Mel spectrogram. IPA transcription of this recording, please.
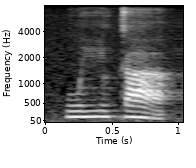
w iː˦ l k a˦˨

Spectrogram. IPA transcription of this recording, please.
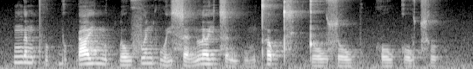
ŋ ɐ˥ n pʰ ʊ˨˥ k̚ j ʊ˧ k̚ aː˥ j n̪ ʊ˨ k̚ l o˧ w f ɵ˥ n kʷ ɐ˨˥ j s ɐ˨˥ n l ɐ˥ j t͡s ɐ˨˩ ŋ kʷ ɐ˨˥ m t̪ʰ ɐ˥ p̚ t͡sʰ ɪ˨ k̚ t̪ o˧ w s o˨˧ w p ʊ˨ k̚ h o˧ w k o˨˥ w t͡sʰ ʊ˨ k̚

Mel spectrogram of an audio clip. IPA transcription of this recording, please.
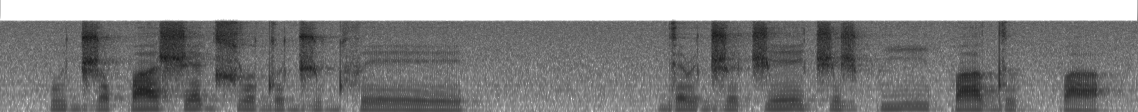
u d͡ʒ ɔ p a ʃ ɛ ɡ ɕ o d o d͡ʒ u d f eː | ɡ ɛ ɹ d͡ʒ ɤ t͡ʃ eː t͡ʃ ɛ ʒ p iː p a d ɯ pː a

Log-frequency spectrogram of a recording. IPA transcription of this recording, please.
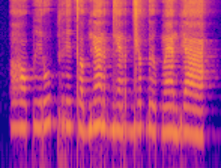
ɦ ɔ p i ɾ u b r i t̪ ʌ bʲ ã r dʲ ã r dʲ ʌ ɠ ɘ b æ̃ bʲ a

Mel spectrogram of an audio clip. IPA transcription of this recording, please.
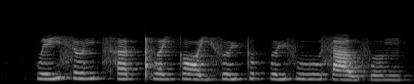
kʷ e˨˥ j s ɵ˨˧ n t͡sʰ ɐ˨˥ t̚ kʷʰ ɐ˨ j t̪ ɔː˨˩ j f ɵ˨˥ ɥ t̪ ʊ˨ k̚ p ɵ˨˥ ɥ f uː˨ s aː˨˩ w f ʊ˨ ŋ

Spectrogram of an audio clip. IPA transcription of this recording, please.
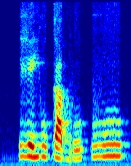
ɣ e˧ j u˨˦ ɡ a˨ b u˧ | ɣ u˧

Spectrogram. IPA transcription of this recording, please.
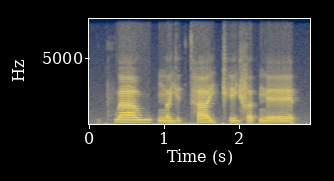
kʷʰ aː˥ w | ŋ ɐ˨ j ɪ˨ k̚ t̪ʰ aː˧ j kʰ e˨˩ j f ɐ˨˥ k̚ ŋ ɛː˨˥ p̚

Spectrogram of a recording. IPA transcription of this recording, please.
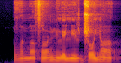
ðˤ ẽ n ɑ̃ sˤ ɑ̃ ŋ ĩ l e lʲ e lʲ ɖ͡ʐ ɔ j ɑ̃

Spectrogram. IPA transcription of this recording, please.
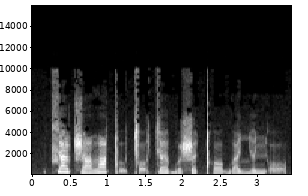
t͡ɕ a˦ ʈ͡ʂ ɜ˨ ðˤ ɜ˦ ǃ o̰˨ ǀ ɔ̰˦ c ɜ˦ ɡʷ ə˨ ʂ ə˦ ǃʰ ɔ˨ ɡʷ a˨ ʎ ə˦ ɲ ɔ̰˦

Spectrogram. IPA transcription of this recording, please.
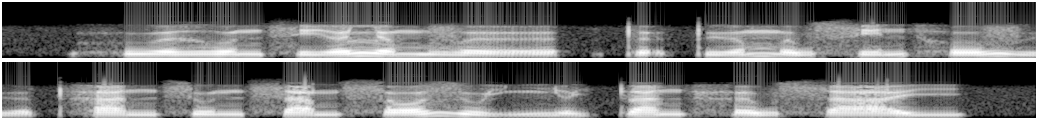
h u˧ ə̯ ɣ o˧ n s i˨˦ ə̯ l ə˧ m v əː˧˩˨ | t̪ ə̰ː˧˨ t̪ ɨ˨˦ ə̯ m ə˨˦ w s i˨˦ n h o˨˦ v ɨ̤˨˩ ə̯ t̪ʰ a˧ n s u˧ n s a˧ m s ɔ˨˦ z u˧˩ j ɲ ə̤˨˩ j t̪ a˧ n h ə˧ w s a˧ j

